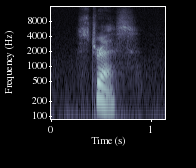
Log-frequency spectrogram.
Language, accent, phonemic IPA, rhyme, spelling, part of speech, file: English, US, /stɹɛs/, -ɛs, stress, noun / verb, En-us-stress.ogg
- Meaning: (noun) 1. A physical, chemical, infective agent aggressing an organism 2. Aggression toward an organism resulting in a response in an attempt to restore previous conditions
